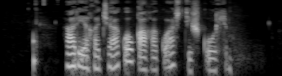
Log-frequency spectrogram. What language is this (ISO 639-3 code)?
kbd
